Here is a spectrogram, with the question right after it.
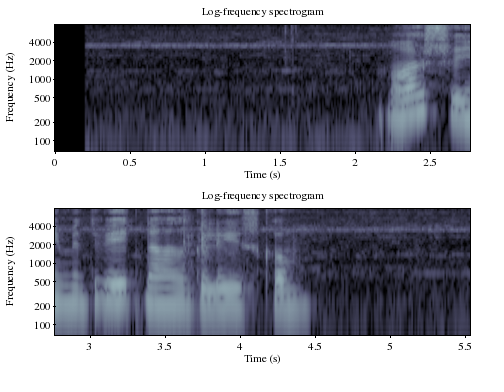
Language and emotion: Russian, sad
